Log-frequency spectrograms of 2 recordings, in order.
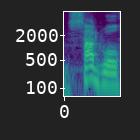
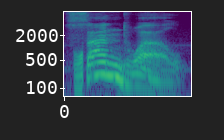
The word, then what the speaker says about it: Sandwell: Sandwell. That's not a difficult name to pronounce. Sandwell. It's 8 letters. And the 2 sets of 4 letters as one are individually both words you already know. Sandwell. Not Sadwell.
